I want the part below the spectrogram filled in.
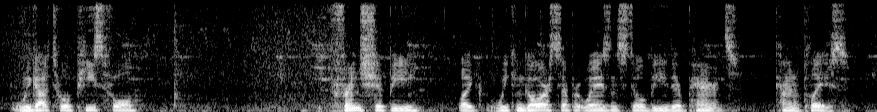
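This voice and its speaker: A man at medium pitch and moderate pace, with fairly even intonation, long and frequent pauses, and noticeable background noise. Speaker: vlogger. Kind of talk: personal monologue. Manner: halting.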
